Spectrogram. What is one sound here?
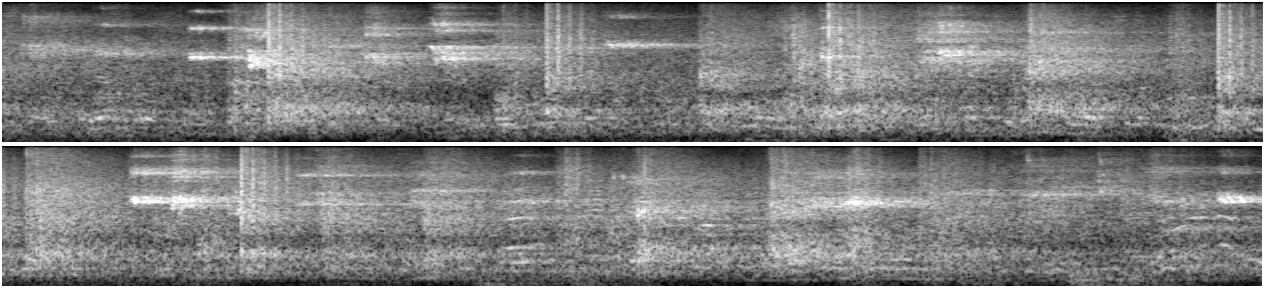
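Sneakers squeak briefly on a wooden court floor.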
